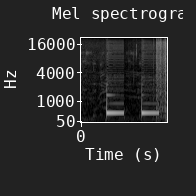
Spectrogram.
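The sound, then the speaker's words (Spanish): Telephone call tone: two steady mid-pitched beeps, each about a third of a second long and separated by a short pause, loud and clear. “A ver, me están llamando por teléfono. Espero que sea real.”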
